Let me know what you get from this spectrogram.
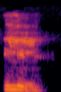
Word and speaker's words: Ellul: Ellul? – Ellul.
